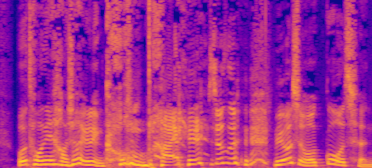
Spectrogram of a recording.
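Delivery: high-pitched voice, laughing through words.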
